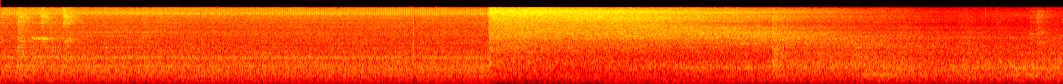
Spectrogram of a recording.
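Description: Electric commuter train standing at an underground station platform: a steady hum with many fixed tones. About seven seconds in this gives way abruptly to a louder hiss that slowly dies down.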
